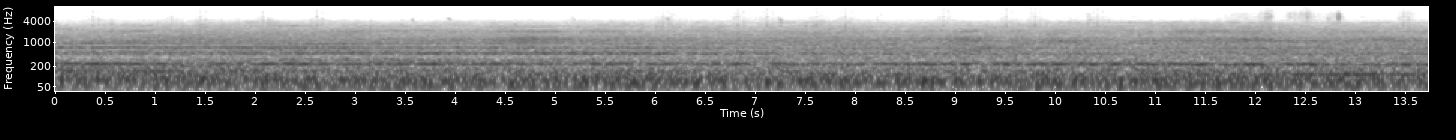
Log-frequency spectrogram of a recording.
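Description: Freight cars roll and clatter along the rails far off.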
